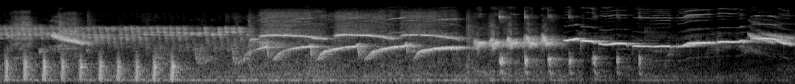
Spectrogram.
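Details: Captive Chinese hwamei, tame and large, sings during fighting display: sharp repeated clicks first, then a series of down-slurred whistles and looping warbled phrases, with steady low hum behind.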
